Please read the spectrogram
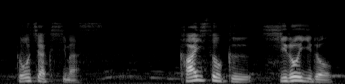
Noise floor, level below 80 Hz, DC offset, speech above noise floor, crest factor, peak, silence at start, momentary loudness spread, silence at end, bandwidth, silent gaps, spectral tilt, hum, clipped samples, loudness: -56 dBFS; -68 dBFS; under 0.1%; 30 dB; 22 dB; -6 dBFS; 0.2 s; 16 LU; 0.1 s; 8.6 kHz; none; -6.5 dB/octave; none; under 0.1%; -26 LUFS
